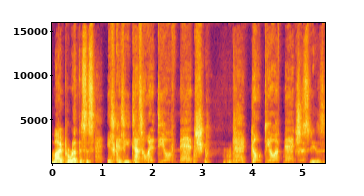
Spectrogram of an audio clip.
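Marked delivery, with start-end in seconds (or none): 1.1-5.0 hushed, breathy whisper under the breath. Commenting on a politician's motives, then whispering: whispering. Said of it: "why am I whispering?".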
